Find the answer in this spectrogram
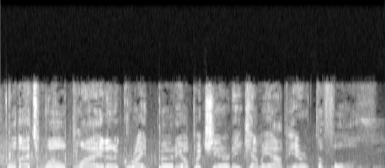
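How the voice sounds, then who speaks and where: Golf commentator, played by a man: higher pitch, measured, encouraging calls over crowd noise and music. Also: animated, natural voice.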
